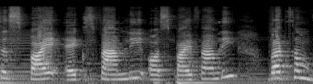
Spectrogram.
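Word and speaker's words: Spy × Family: it is pronounced as Spy X Family or Spy Family, but from what I hear, from most people I hear, it is pronounced as Spy Family.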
